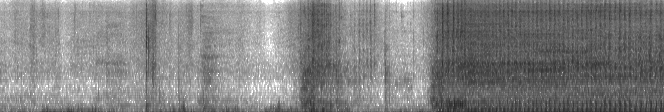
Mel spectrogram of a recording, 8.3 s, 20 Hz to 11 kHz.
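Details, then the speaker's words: 1975 Honda XL250 during a revival, started again after it briefly ran badly and the owner believed he had sorted it out, to test the lights. After some clatter it fires at once into a quick, even putter with no misses or popping: running fine. "So we'll start it up, and we'll show you all the lights working and everything."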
